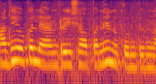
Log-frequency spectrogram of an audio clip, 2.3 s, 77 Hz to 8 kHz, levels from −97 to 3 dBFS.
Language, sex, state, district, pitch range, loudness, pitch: Telugu, female, Andhra Pradesh, Annamaya, 215-250 Hz, -15 LUFS, 225 Hz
